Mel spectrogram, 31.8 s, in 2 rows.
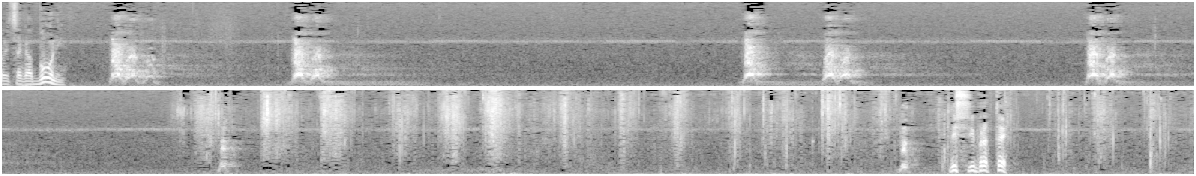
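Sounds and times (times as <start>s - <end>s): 
speech: 0.0s - 0.9s, 28.6s - 29.5s
dog barking: 1.4s - 2.5s, 3.8s - 4.9s, 9.9s - 12.1s, 14.4s - 15.8s, 18.7s - 19.2s, 27.8s - 28.2s.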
